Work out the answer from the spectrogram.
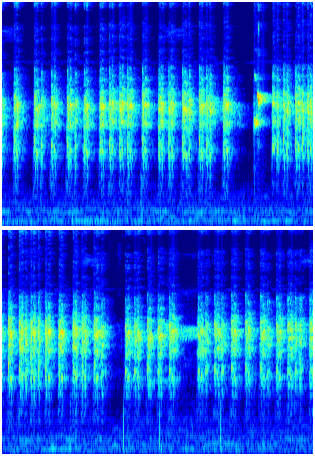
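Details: Caged yellow-vented bulbul, joyful when its owner comes home from work. A long, loud run of rapid bubbly notes with a drawn-out note midway and a couple of short breaks.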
